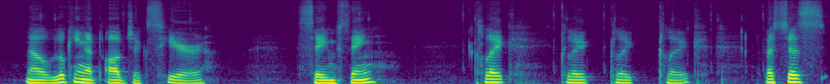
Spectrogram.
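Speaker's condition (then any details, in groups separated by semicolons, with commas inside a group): No condition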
